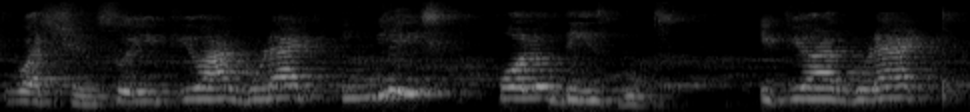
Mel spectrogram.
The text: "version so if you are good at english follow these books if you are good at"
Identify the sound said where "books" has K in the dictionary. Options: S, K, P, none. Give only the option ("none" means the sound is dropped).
K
